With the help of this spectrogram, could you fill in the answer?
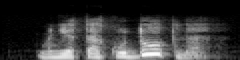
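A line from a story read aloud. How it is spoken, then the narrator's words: Whisper. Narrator (Russian): тоже прошептал Ярослав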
